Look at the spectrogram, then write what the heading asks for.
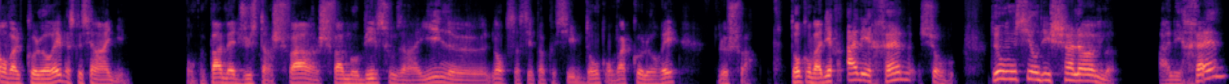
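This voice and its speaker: Husky French teacher, lively pitch. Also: male voice, no echo, studio quality. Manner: explanatory, hesitant with many fillers. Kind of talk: online class lecture.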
